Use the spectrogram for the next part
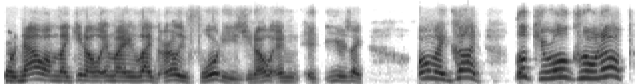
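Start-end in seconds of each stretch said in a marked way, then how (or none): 4.2-6.3 high, drawn-out retold marvelling; sincere amazement. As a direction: imitate a delighted old acquaintance. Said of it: "it was so sincere".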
